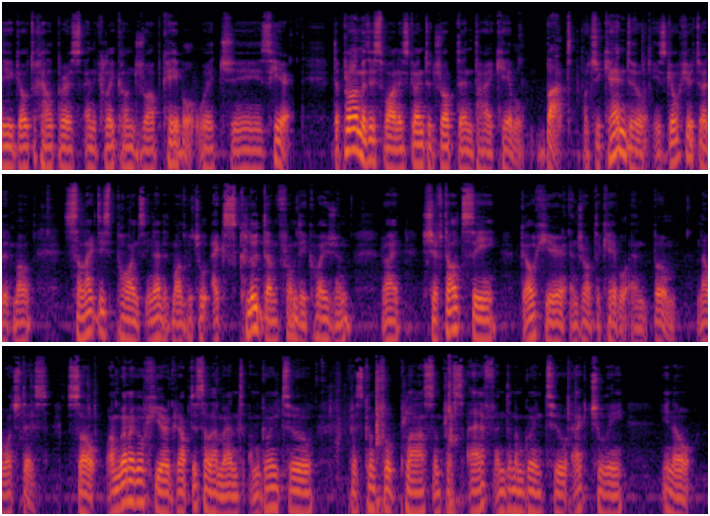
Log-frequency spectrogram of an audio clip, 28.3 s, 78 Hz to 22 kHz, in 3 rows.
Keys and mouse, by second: 0.3 alt+shift+c, 3.8 click, 4.7-6.9 middle drag, 7.8 ctrl+z, 8.5 Tab, 9.9 click, 10.8 shift+click, 11.8 shift+middle click, 13.1 shift+middle click, 15.1 alt+shift+c, 16.9 click, 17.7-18.6 middle drag, 19.2 ctrl+z, 19.6 Tab, 20.3 click, 21.0 click, 21.4 middle click, 22.5 i, 22.9 right click, 23.8 ctrl+KP_Add, 24.8 f, 26.5 e.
